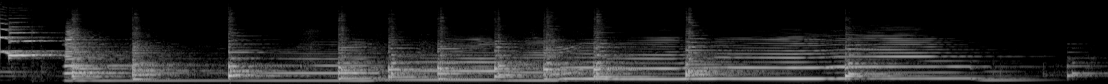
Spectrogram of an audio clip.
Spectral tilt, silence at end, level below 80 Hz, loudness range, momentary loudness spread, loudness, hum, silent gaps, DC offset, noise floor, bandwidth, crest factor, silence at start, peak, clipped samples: -4.5 dB/octave; 0 s; -82 dBFS; 4 LU; 15 LU; -26 LUFS; none; none; under 0.1%; -50 dBFS; 15.5 kHz; 18 dB; 0 s; -8 dBFS; under 0.1%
